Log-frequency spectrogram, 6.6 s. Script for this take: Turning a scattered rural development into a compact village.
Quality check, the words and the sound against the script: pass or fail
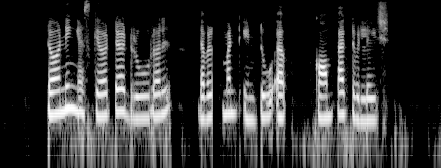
fail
